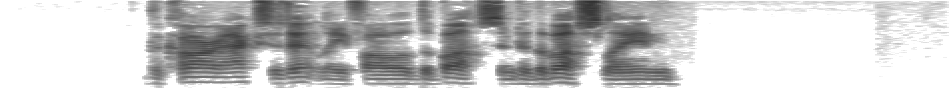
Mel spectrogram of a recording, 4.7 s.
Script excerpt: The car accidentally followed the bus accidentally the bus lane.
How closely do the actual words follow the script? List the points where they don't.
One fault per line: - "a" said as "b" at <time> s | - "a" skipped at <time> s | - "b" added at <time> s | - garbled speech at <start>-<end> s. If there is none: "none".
- "accidentally" said as "into" at 2.5 s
